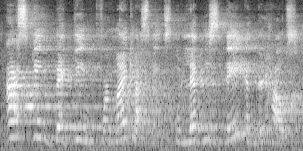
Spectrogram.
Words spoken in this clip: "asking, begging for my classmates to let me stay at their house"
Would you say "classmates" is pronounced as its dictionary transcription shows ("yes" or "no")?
no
